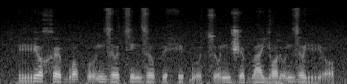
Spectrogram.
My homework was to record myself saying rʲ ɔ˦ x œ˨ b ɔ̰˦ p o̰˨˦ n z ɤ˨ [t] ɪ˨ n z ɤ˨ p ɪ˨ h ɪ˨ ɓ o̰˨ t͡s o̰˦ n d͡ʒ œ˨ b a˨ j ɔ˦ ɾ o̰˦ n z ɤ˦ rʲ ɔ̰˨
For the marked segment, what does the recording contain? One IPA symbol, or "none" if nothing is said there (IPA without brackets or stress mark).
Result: t͡s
